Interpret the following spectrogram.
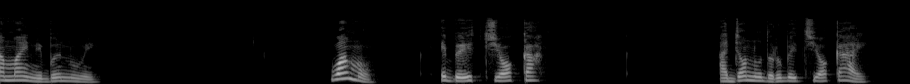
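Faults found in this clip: AAC compression throughout, likely low-bitrate AAC-LC, fitting about 32 kbps: nothing above 9 kHz, plainly audible codec damage, speech dull and smeared, warbling fizz on sibilants.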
